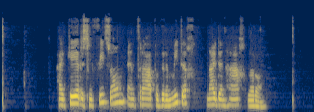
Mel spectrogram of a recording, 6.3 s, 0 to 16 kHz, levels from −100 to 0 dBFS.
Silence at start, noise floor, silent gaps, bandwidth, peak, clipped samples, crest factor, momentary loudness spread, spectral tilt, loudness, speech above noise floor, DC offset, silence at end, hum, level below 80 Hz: 0.05 s; -80 dBFS; none; 9.6 kHz; -2 dBFS; under 0.1%; 18 dB; 13 LU; -5.5 dB/octave; -19 LUFS; 62 dB; under 0.1%; 0.95 s; none; -70 dBFS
